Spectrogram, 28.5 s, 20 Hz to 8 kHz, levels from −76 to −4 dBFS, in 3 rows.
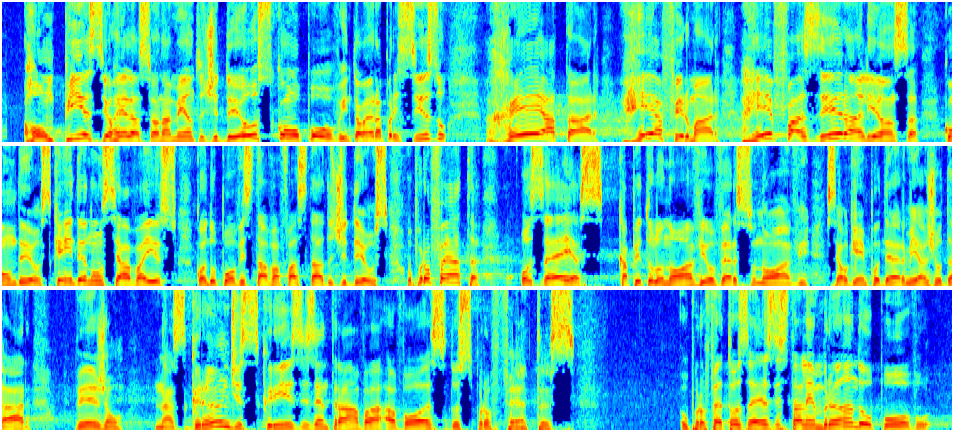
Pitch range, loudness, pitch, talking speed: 155-215 Hz, -15 LUFS, 185 Hz, 120 wpm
